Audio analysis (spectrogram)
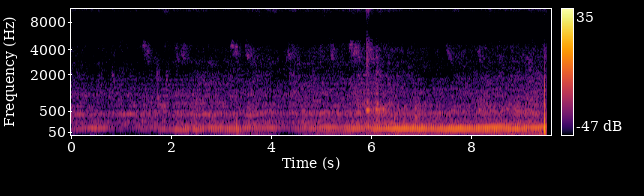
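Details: Melipona scutellaris, the Uruçu nordestina bee, making its entrance to the nest, with a close, low humming buzz that grows louder and steadier toward the end before a sharp click.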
